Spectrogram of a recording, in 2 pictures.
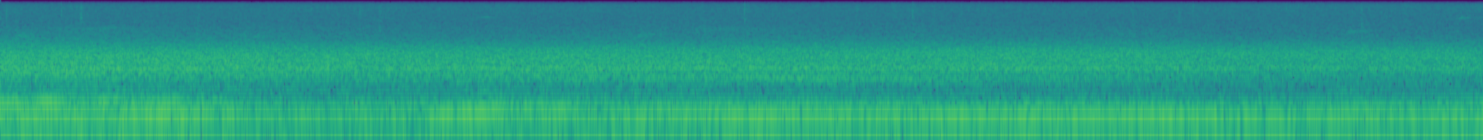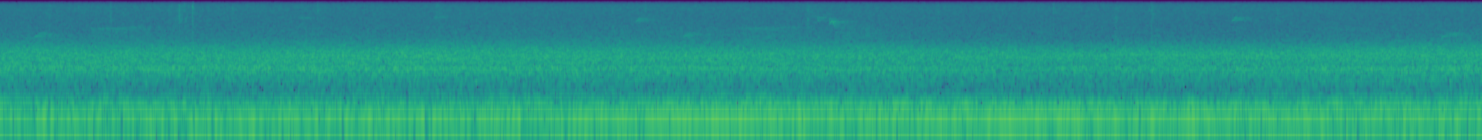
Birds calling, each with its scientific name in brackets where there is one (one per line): Eastern Towhee (Pipilo erythrophthalmus)
unidentified bird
